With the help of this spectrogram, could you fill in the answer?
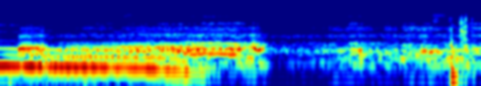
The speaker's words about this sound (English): What does a cow say? Moo, moo, moo,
